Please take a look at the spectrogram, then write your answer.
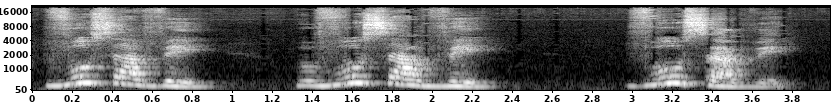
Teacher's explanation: Aquí hay dos Vs y hay una aleación. Por eso también se pronuncia la S del final.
